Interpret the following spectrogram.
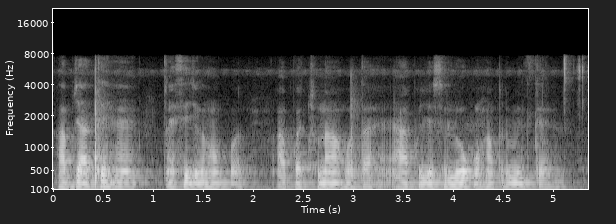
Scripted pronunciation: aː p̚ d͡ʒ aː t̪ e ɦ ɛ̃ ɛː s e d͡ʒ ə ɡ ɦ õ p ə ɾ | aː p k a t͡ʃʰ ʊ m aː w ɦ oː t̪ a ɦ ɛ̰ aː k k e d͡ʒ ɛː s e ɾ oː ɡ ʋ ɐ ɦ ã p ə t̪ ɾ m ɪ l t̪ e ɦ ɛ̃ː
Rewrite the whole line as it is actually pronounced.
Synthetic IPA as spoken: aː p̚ d͡ʒ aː t̪ e ɦ ɛ̃ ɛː s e d͡ʒ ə ɡ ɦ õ p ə ɾ | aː p k a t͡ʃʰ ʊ n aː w ɦ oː t̪ a ɦ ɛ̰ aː p k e d͡ʒ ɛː s e l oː ɡ ʋ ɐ ɦ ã p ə ɾ m ɪ l t̪ e ɦ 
